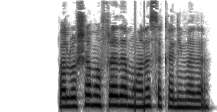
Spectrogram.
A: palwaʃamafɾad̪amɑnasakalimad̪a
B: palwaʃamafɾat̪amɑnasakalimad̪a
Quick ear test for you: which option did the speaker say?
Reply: A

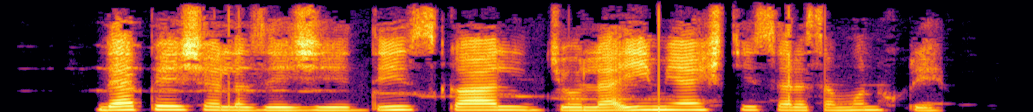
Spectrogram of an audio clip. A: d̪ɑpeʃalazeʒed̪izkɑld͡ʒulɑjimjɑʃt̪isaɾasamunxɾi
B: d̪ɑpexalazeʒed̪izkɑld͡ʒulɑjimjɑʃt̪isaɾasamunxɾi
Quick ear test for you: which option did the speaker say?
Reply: A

